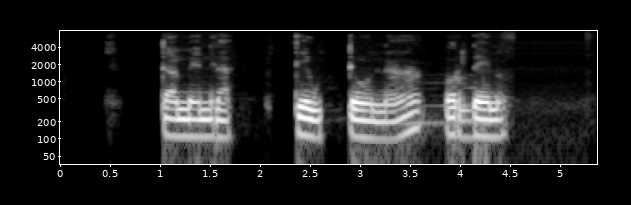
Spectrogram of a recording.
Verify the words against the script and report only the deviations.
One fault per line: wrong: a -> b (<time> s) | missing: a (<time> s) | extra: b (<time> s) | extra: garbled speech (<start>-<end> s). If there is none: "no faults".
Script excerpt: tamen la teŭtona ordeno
no faults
